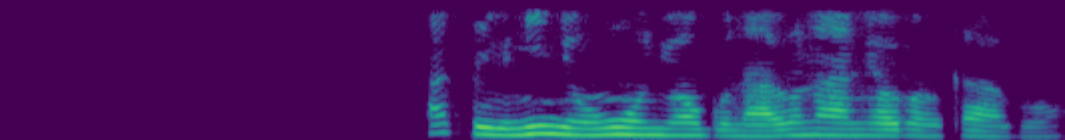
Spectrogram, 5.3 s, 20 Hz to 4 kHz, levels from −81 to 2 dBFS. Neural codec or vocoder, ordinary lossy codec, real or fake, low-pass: codec, 16 kHz, 16 kbps, FreqCodec, smaller model; MP3, 24 kbps; fake; 3.6 kHz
